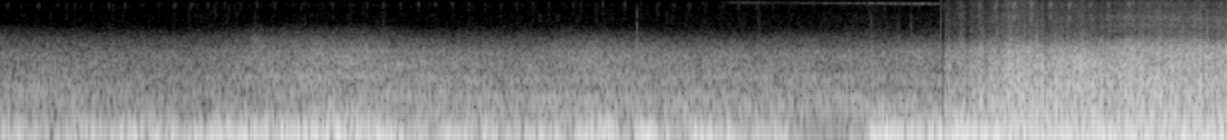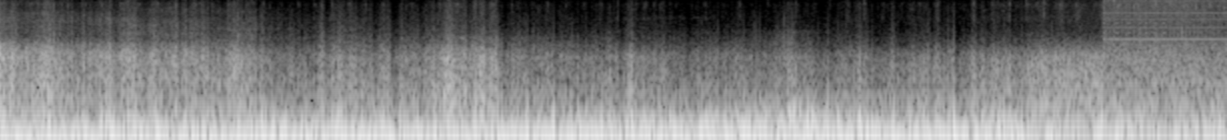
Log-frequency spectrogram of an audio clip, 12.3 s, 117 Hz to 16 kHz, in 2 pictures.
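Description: Airbus A350's Rolls-Royce Trent XWB turbofans running at takeoff thrust, a loud low rumble as the airliner rolls and lifts off. About four seconds in it drops briefly, then becomes much louder and fuller.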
